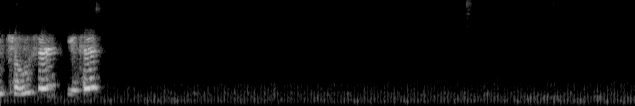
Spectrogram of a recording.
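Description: A voice over a telephone line speaks for about a second, then only faint line hiss remains.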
